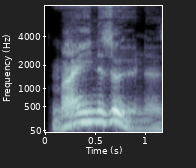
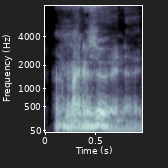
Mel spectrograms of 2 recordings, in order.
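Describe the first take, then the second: First: Higher, swelling royal address; king starting over. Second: Measured opening of a royal address; king repeating himself. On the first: King trying a third time to address his sons, insistent. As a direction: make this attempt higher and more insistent. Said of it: "setzte der König nun zum dritten Mal an". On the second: King addressing his two sons, measured. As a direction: repeat the address in your usual register. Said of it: "wiederholte er". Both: A narrator's reading.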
